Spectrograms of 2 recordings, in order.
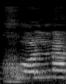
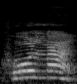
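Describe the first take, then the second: First: It starts with a rasping fricative in the throat. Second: It starts with a breathy, aspirated k sound. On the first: The speaker calls it wrong. "ये खोलना नहीं है" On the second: The speaker calls it right. "ये खोलना"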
